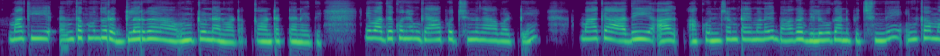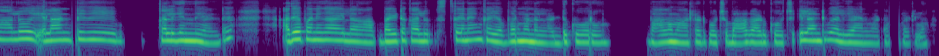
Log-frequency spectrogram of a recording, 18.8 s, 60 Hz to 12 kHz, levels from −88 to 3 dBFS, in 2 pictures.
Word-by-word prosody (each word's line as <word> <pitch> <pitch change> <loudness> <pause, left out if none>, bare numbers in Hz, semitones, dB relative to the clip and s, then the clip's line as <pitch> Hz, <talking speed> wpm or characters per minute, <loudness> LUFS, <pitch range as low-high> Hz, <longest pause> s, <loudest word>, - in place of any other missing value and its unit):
మాకీ 320 +1 +2 0.3
ఇంతకుముందు 330 +2 +1
రెగ్యులర్‌గా 305 +4 +3 0.3
ఉంటుండే 280 +1 +2
అనమాట 230 -2 -1 0.2
కాంటాక్ట్ 245 0 0
అనేది. 225 -1 -2 0.5
ఈ - - +1
మధ్య 320 0 +3
కొంచెం 320 -1 +1
గ్యాపొచ్చింది 295 +1 -1
గాబట్టి, 250 -1 -3 0.6
మాక 320 +1 0 0.2
అది 295 +4 +3 0.2
ఆద్ 270 -1 +1 0.2
ఆ - - -1
కొంచెం 265 +2 +1
టైమనేది 295 +2 0
బాగా 280 +3 +2
విలువగా 275 +3 +2
అనిపిచ్చింది. 265 +3 -1 0.2
ఇంకా 325 +3 0
మాలో 295 +1 +1 0.2
ఎలాంటిది 280 +2 +1 0.6
కలిగింది 265 -1 +4
అంటే, 215 +10 -6 0.6
అదే 300 - +8
పనిగా 285 -1 +1
ఇలా 250 -1 +1 0.3
బయట 245 +2 +3
కలిస్తేనే 260 +2 -1
ఇంక 295 - -3 0.2
ఎవ్వరు 245 +3 +2
మమ్మల్ని 225 -3 +2
అడ్డుకోరు. 225 0 -3 0.5
బాగా 225 +3 +1
మాట్లాడుకోవచ్చు. 220 0 -4
బాగా 215 +2 -3
ఆడుకోవచ్చు. 220 0 -4
ఇలాంటివి 270 +1 +2
వెలిగాయనమాట 220 -3 -3
అప్పట్లో. 205 -2 -14
265 Hz, 135 wpm, -28 LUFS, 235-295 Hz, 0.6 s, అదే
